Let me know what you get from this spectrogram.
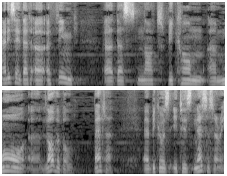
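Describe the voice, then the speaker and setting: A man with a non-native accent speaks at a fairly slow pace, his pitch sitting in the medium range. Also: ordinary pitch variation. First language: not English. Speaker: audience member at philosophy talk. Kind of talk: academic Q&A question. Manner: halting.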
